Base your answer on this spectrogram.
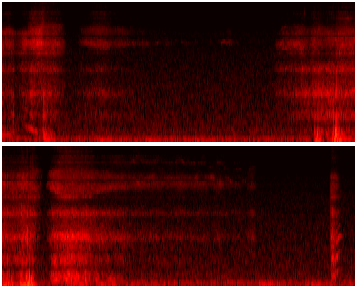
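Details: Real-time sleep recording of a woman snoring, no talking: irregular rough snoring breaths with quieter stretches between over steady low room hum; ordinary sleep snoring.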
